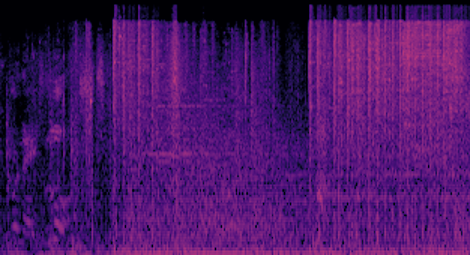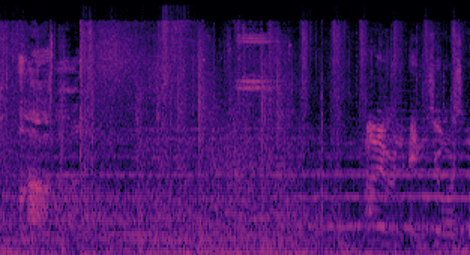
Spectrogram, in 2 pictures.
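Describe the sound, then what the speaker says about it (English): Frag grenade launch and gunfire in a Warhammer-style warband video game, a dense barrage of loud crackling shots and booms running throughout, with game voices and effects layered over the continuous battle noise. "Frag grenade launched."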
